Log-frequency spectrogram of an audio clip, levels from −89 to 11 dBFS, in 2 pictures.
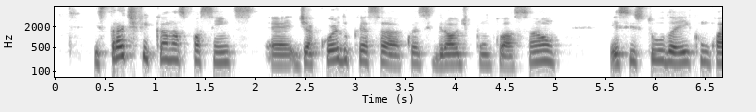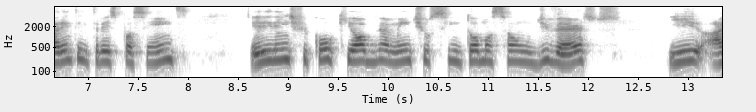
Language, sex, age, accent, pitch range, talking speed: English, male, 30-49, Brazilian, 175-205 Hz, 130 wpm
